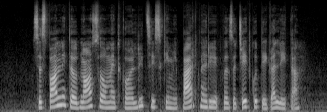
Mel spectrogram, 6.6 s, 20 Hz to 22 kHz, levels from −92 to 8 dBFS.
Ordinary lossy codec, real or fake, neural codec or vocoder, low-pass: none; fake; codec, 44.1 kHz, 3.4 kbps, Pupu-Codec; none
